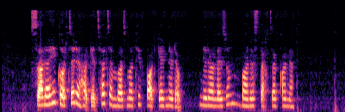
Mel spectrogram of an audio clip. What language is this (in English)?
Armenian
